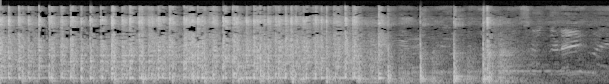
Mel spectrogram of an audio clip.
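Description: A drum troupe playing large double-headed barrel drums (dhol) in a fast, dense rhythm, which fades out about five seconds in.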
